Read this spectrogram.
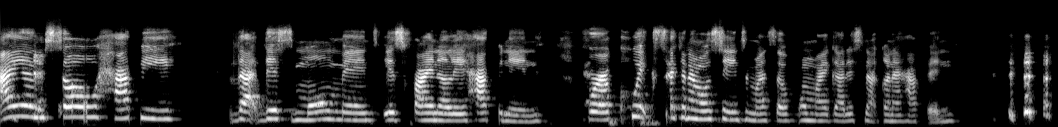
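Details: Adult woman speaking; normal speech.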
